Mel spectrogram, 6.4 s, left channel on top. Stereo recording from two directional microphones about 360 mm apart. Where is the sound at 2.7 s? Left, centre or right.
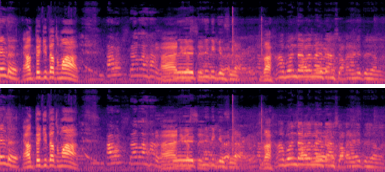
Centre.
